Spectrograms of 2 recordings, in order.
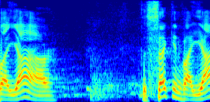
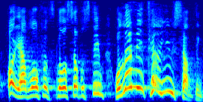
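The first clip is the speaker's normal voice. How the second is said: raised-pitch mock indignation; indignant parent; 8 semitones higher than usual. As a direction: scold with mounting outrage. Parent turning on the kid.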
